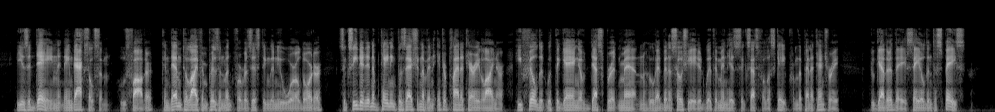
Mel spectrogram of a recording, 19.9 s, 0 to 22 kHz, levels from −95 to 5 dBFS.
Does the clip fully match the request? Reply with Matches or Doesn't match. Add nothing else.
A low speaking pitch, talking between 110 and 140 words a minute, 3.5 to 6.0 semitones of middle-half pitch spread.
Doesn't match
